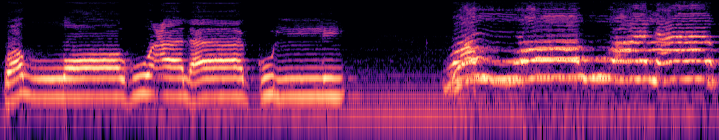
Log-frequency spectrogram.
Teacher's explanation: اس میں اللہ کا لام پر ہوگا اس لیے کہ پہلے حرف پر زبر ہے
